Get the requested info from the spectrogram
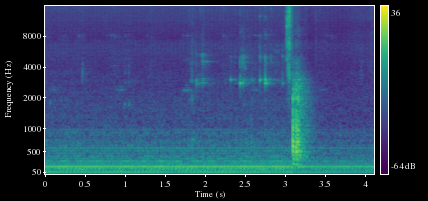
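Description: A glass mason jar being drunk from and then set down on a table: a few faint clinks, then one sharp clink about three seconds in, over a steady low room hum.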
